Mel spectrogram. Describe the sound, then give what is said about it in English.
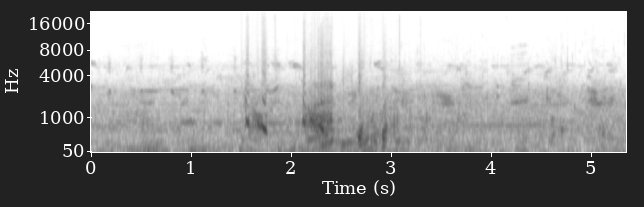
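A hydrophone lowered a few feet beneath sea ice picks up scattered underwater squeaks, chirps and a few sliding whistles over a constant faint hiss, with a busier cluster of calls in the middle. “What we literally did was drop the hydrophone down a few feet below the ice. It's like you're in a rainforest. There's all this chattering and whoop and squeaks and pops and whee and ah!”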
